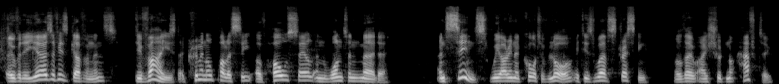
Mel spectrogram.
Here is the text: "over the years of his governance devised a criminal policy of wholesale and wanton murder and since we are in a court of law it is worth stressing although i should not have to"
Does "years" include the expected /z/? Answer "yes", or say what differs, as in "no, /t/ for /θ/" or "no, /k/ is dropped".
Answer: yes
